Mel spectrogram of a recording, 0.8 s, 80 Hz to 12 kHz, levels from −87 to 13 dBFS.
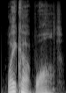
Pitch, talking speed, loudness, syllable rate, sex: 100 Hz, 215 wpm, -18 LUFS, 4.8 syllables/s, male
